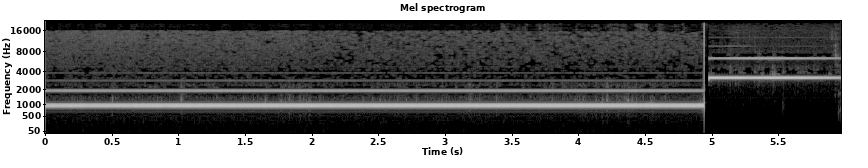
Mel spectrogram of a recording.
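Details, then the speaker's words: 1937 Grunow 588 radio while tuning the capacitors: steady test tone cuts out abruptly, returns at higher pitch, then fades; intermittent connection, suspected cold or rusty connection, possibly fixed when the RF side is restored. "whatever's causing that cold connection is now the biggest issue and it could be when i go in and replace the components and restore the rf side to probably take care of it"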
